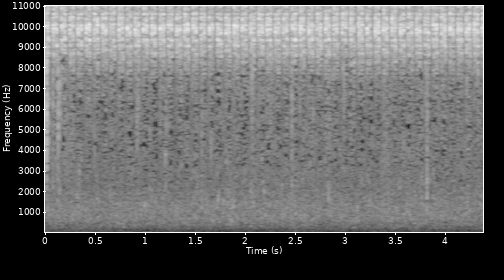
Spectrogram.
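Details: Night-time crickets by a river give an unbroken, rapidly pulsed high-pitched trill, while a campfire crackles and river water murmurs in the background.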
